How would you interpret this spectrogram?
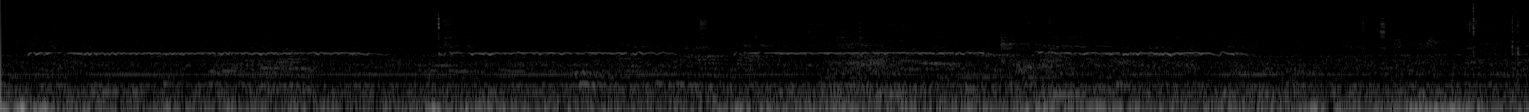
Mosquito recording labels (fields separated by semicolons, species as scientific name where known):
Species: Culex pipiens complex; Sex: female; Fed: unfed; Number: one; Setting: cup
